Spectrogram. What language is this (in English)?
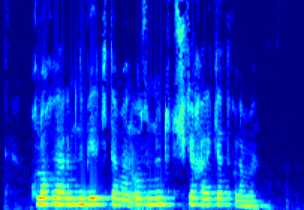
Uzbek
